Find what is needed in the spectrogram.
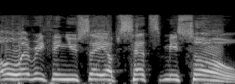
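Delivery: all-out, overwrought, high-pitched scream. Speaker mocks an actor's performance on screen: mock-screaming Eric Bana impression. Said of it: "Bana is just sitting there screaming like".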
